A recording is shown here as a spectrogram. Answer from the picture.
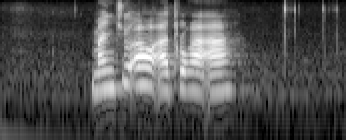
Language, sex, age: Northern Sotho, female, 29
